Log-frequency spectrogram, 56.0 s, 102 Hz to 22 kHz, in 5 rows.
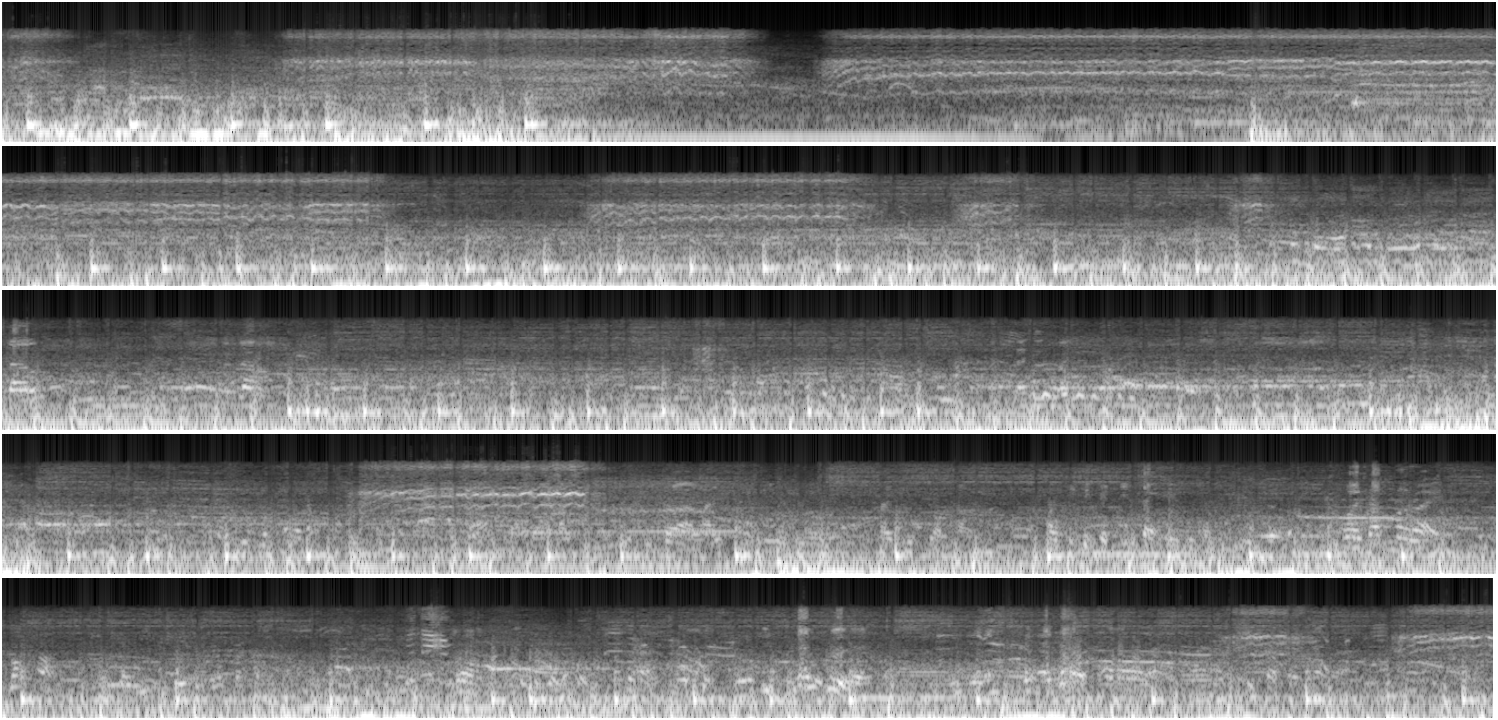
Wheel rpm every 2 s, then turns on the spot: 20, 150, 140, 140, 160, 160, 150, 40, 120, 30, 10, 0, 0, 0, 0, 0, 0, 0, 90, 30, 0, 0, 0, 0, 0, 0, 0, 50.
18-20 38-40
